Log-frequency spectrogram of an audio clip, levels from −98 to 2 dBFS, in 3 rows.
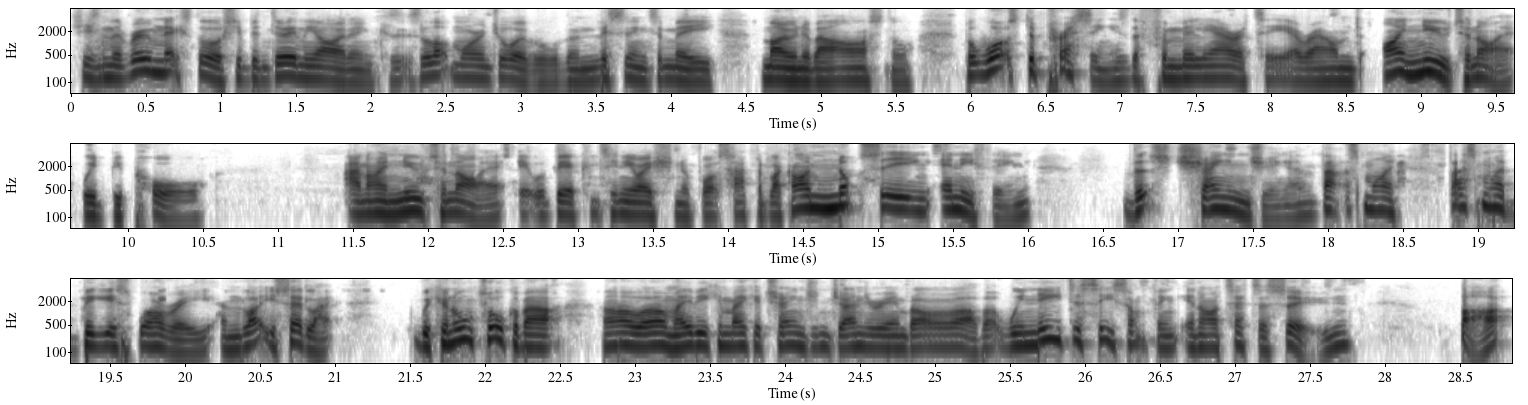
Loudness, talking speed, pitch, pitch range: -20 LUFS, 205 wpm, 135 Hz, 120-160 Hz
